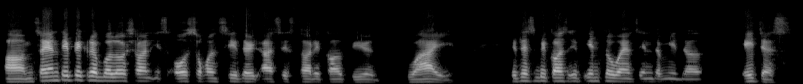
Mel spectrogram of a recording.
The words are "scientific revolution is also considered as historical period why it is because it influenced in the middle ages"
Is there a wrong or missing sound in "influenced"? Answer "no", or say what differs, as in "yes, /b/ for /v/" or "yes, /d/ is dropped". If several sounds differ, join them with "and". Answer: yes, /t/ is dropped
